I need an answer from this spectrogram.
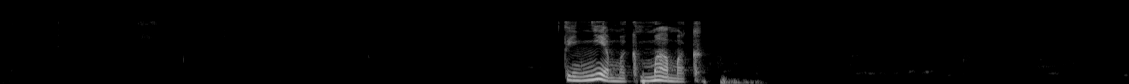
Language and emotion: Russian, angry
